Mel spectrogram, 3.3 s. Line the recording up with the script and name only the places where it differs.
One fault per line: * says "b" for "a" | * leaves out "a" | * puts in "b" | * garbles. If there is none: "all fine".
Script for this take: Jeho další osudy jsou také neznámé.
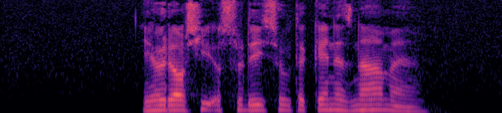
all fine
